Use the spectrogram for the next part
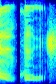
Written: uncles

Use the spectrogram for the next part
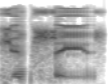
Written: gypsies

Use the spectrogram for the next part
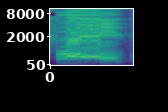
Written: plague

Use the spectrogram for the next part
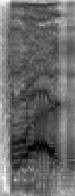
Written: flood

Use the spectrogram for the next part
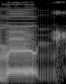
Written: man's

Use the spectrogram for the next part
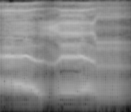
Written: as in

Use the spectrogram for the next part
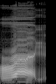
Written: run

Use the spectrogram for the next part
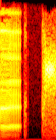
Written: ax

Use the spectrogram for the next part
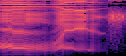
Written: always

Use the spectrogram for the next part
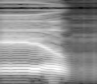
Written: am

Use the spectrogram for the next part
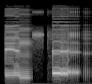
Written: instead

